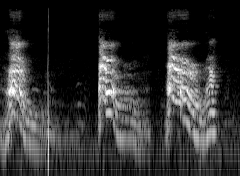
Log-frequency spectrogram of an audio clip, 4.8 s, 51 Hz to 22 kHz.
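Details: Siberian Husky puppy, indoors with an old cat, barking and yelling because the cat will not play: three loud harmonic howl-barks about 1.5 seconds apart, each bending up then sliding down, with a soft click between.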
